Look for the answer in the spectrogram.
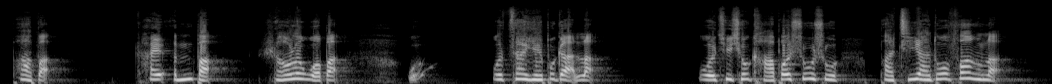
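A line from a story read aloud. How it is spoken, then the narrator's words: Sobbing. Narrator (Chinese): 杜纳多呜咽着，一边念起文，一边继续地哭着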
